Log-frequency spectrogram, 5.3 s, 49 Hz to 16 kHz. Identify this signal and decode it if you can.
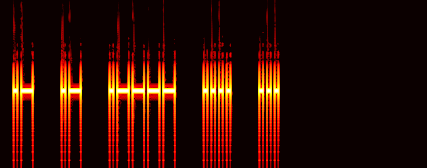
Morse code, heard as a keyed tone, about 25 wpm, spaced as for 16 wpm, 690 Hz. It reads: AA1HS
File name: Lesson 15g - Number 5 - Call Signs 25wpm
